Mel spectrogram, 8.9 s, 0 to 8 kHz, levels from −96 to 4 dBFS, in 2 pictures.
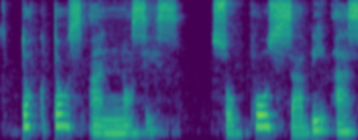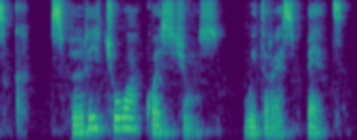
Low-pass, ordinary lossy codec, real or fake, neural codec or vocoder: none; none; real; none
